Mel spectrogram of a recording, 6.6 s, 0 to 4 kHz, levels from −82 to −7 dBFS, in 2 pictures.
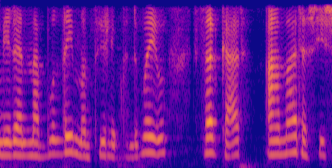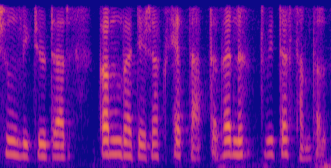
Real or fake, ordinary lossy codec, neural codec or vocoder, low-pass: fake; none; codec, 24 kHz, 0.9 kbps, WavTokenizer, medium speech release version 2; 3.6 kHz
